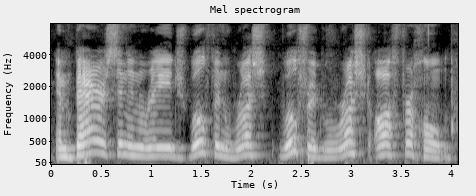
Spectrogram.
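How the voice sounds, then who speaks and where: A man with a high-sitting voice reads a picture book aloud expressively, as a school staff member might at storytime, using animated, deliberate phrasing and dramatic pauses. There is slight background noise.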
